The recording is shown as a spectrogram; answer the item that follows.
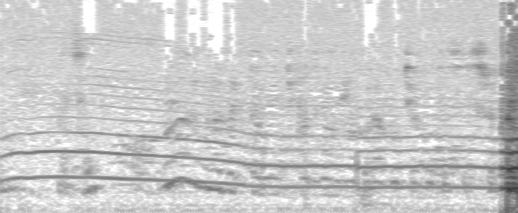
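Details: Pet sphynx cat making its usual weird sounds indoors: one long, drawn-out, tonal yowl that slowly slides lower over nearly four seconds, ending in a sudden loud noise.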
